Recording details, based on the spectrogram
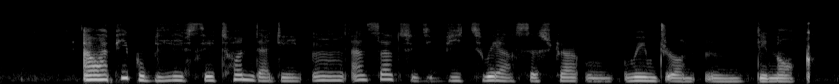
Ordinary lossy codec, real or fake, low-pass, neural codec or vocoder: none; fake; 7.2 kHz; codec, 16 kHz, 16 kbps, FunCodec, trained on LibriTTS, 50 frames a second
